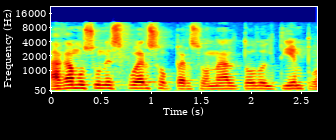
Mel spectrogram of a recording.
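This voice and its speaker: A man talks at a moderate pace with fairly even intonation. He has an unremarkable speaking voice. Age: 60s. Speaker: pastor. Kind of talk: sermon.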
